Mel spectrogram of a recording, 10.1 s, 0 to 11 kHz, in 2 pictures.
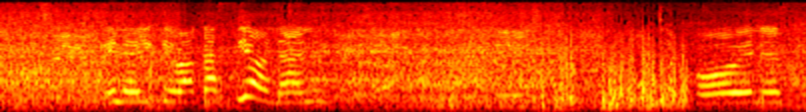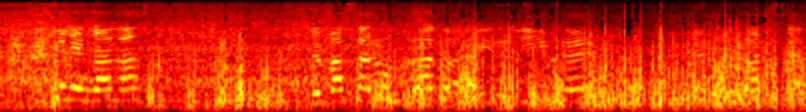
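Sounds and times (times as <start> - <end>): bus engine and road noise: 0.0 - 10.0.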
